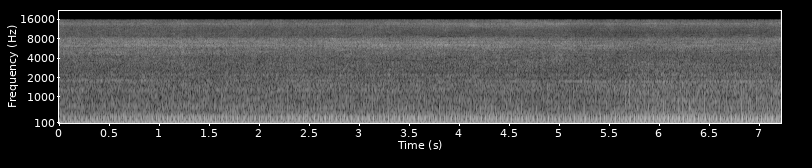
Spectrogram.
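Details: Norwood HD36v2 bandsaw mill, day two testing new roller guides (ceramics replaced), slabbing big black oak through bark, 1.5-inch slabs, about 24 inches wide: steady engine drone with constant blade hiss, no bogging or surging; effortless flat cut, motor loaded normally.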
